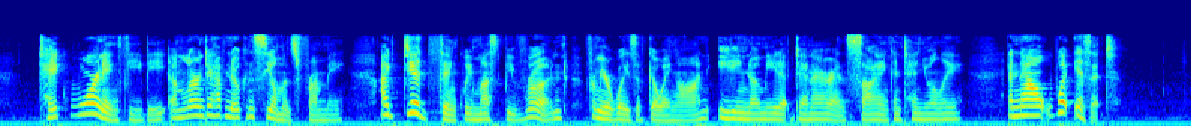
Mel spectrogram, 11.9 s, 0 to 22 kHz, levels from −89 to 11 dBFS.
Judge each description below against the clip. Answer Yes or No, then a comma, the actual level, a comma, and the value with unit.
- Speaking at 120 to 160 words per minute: No, average, 185 wpm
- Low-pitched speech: No, medium, 160 Hz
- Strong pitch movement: Yes, wide, 6.8 semitones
